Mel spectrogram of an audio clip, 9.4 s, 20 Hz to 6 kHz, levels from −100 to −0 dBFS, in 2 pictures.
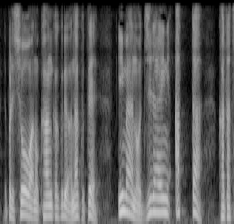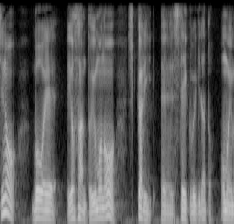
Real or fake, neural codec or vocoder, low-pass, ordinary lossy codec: real; none; 5.4 kHz; none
